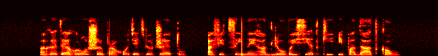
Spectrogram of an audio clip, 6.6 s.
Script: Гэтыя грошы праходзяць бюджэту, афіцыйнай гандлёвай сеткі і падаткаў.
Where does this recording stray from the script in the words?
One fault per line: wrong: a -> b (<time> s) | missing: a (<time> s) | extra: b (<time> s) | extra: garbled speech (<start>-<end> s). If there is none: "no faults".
no faults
